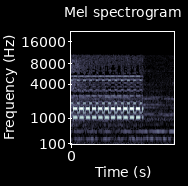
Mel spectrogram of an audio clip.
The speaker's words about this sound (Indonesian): Hingga tiba-tiba telepon karaoke ini menyala.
